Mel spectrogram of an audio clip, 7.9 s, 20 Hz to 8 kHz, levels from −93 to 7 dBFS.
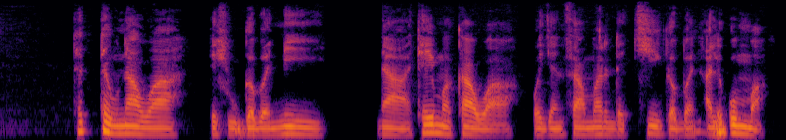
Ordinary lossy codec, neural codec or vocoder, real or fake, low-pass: none; none; real; none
